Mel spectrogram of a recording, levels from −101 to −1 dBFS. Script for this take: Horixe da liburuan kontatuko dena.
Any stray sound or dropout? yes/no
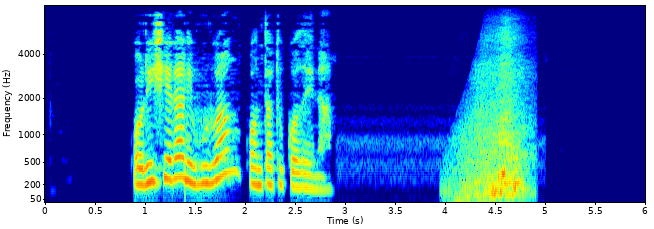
yes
